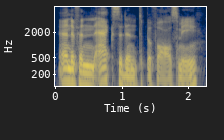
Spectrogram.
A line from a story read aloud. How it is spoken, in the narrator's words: he laughed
